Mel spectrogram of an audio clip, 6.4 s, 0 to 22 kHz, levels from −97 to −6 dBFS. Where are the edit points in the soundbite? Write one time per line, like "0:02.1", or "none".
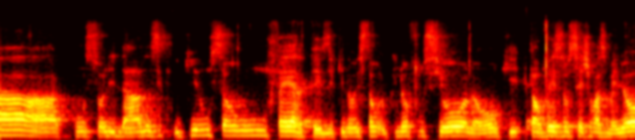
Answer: none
